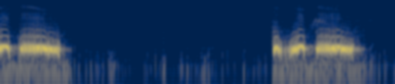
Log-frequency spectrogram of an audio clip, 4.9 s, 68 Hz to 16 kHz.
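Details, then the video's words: Spotted dove in the 'kuk 3' style of a local wild bird, aimed at making silent birds call. Two short bursts of soft coos with a long pause between them. "masteran derkuku tekukur kuk 3 atasi burung malas bunyi langsung nyaut"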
